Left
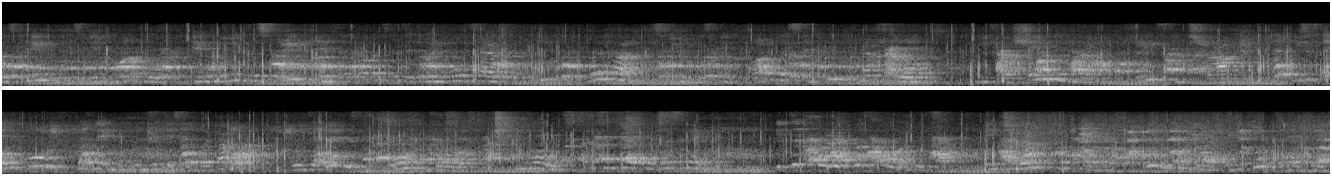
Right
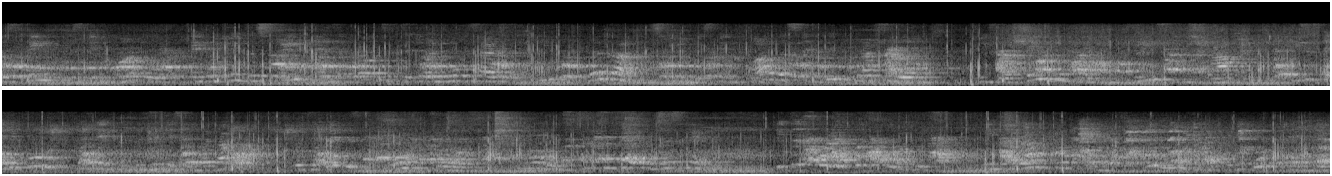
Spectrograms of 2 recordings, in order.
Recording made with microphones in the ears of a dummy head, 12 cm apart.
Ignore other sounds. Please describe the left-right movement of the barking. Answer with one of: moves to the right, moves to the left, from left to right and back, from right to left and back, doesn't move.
moves to the right.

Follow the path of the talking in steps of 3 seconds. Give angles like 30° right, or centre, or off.
60° right, 60° right, 60° right, 30° right, centre, 10° left, 10° left, 10° left, 10° left.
